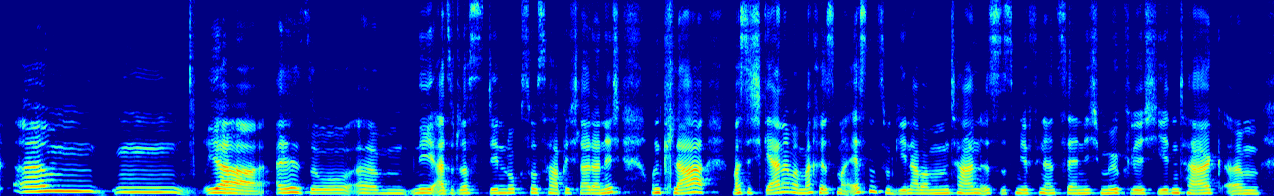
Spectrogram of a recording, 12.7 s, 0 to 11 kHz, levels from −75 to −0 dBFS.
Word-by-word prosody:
Ähm, 290 +1 +3
hm, 245 -1 -3 0.2
ja, 195 -7 +5
also, 195 -4 0
ähm, 185 -2 -4
ne, 200 +1 +1
also 175 +1 0
das 195 +2 -5
den 200 +1 -1
Luxus 205 0 -4
habe 185 0 -2
ich 200 0 -7
leider 185 0 +1
nicht. 230 +5 0 0.3
Und 215 0 +2
klar, 215 +4 +5 0.2
was 190 +5 0
ich 205 -1 -5
gerne 215 +7 +2
mal 220 - 0
mache, 210 +3 -1
ist 200 +1 -5
mal 215 - -3
essen 245 +5 -1
zu 195 -8 -6
gehen, 175 +3 -3
aber 180 -1 -1
momentan 185 +1 0
ist 190 0 -6
es 175 +3 -11
mir 185 -2 -1
finanziell 185 -1 -4
nicht 190 +2 -4
möglich, 185 -1 -2
jeden 185 +2 0
Tag, 195 0 +1
ähm, 170 +1 -2
200 Hz, 175 wpm, -25 LUFS, 185-220 Hz, 0.3 s, ja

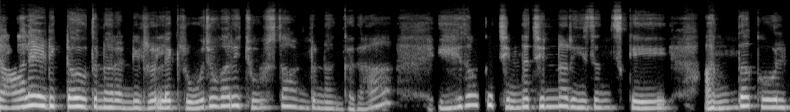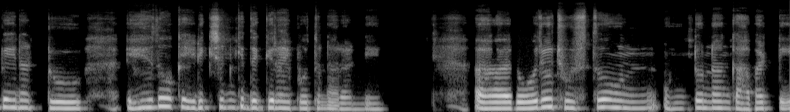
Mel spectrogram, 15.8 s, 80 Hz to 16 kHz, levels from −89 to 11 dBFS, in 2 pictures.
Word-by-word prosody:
చాలా 245 +5 +4
యడిక్ట్ 280 -1 +4
అవుతున్నారండి. 235 -5 +3
ర - - +1
లైక్ 230 0 0
రోజువారీ 280 +7 +2
చూస్తా 235 +3 -6
ఉంటున్నాం 215 -4 -7
కదా! 180 0 -8 0.8
ఏదో 265 +6 0
ఒక 310 0 0
చిన్న 235 -1 -1 0.2
చిన్న 265 0 0 0.2
రీజన్స్‌కే 230 -2 -2 0.7
అంతా 220 +6 +1
కోల్పోయినట్టు, 235 -3 +1 0.8
ఏదోక 260 +3 +2
యడిక్షన్‌కి 235 +2 -3
దగ్గరైపోతున్నారండి. 200 - -3 1.1
ఆహ్, 200 0 +6
రోజూ 220 +5 +5
చూస్తూ 215 +1 -2 0.2
ఉన్ 215 -1 -5 0.4
ఉంటున్నాం 215 +3 -3
కాబట్టి, 200 +2 -4
225 Hz, 95 wpm, -18 LUFS, 210-245 Hz, 1.1 s, ఆహ్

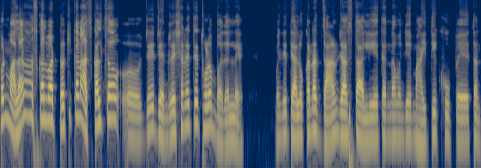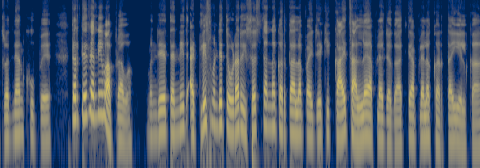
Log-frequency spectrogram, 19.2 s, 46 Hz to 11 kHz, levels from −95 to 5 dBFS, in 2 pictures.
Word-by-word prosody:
पण 220 +3 +1
मला 140 -2 +5 0.2
आजकाल 230 -1 +2
वाटतं 215 -5 +5
की 245 - -14
कारण 245 -1 +4
आजकालचं 225 +4 +4
अ, 125 -2 -3
जे 160 +3 -1
जनरेशन 140 +6 0
आहे 185 - 0
ते 195 - +2
थोडं 170 -1 0
बदललंय. 110 -3 -4 0.7
म्हणजे 125 +3 -6
त्या 135 -3 +5
लोकांना 145 +5 +2 0.2
जाण 125 +6 +2
जास्त 135 0 +2
आली 120 -2 +2
आहे, 120 - -1
त्यांना 125 0 -3
म्हणजे 125 +1 -6
माहिती 115 +3 -6
खूप 125 -4 -10
आहे, 115 -1 +1
तंत्रज्ञान 125 +3 -4
खूप 120 -3 -14
आहे 115 0 -2 0.5
तर 230 0 +6
ते 240 - +7
त्यांनी 255 -1 +4
वापरावं. 115 - +3 0.3
म्हणजे 130 +3 -1
त्यांनी 145 +3 -2
ॲटलीस्ट 165 - +1
म्हणजे 190 -1 0
तेवढा 150 +3 +4
रिसर्च 155 0 -3
त्यांना 175 -2 -1
करता 145 -2 0
आला 140 0 +2
पाहिजे, 130 0 -2
की 140 - -9
काय 130 +1 +5
चाललंय 120 +4 +3
आपल्या 125 -1 0
जगात 105 -1 -4
ते 130 - 0
आपल्याला 125 +1 -1
करता 110 0 -5
येईल 110 -2 -4
का? 95 0 -6
130 Hz, 165 wpm, -23 LUFS, 120-165 Hz, 0.7 s, ते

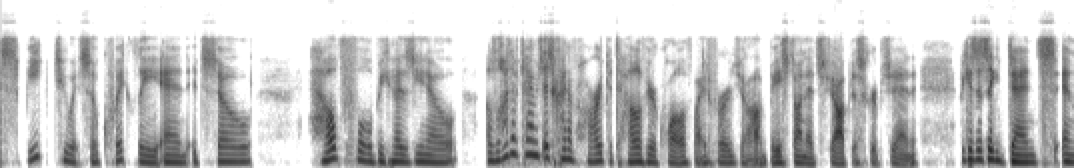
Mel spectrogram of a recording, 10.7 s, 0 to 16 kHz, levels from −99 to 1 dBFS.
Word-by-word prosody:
speak 245 +8 -5
to 185 -4 -4
it 150 - -8
so 150 -1 -3
quickly, 155 -7 -3
and 145 -2 +1
it's, - - -7
so, 155 -1 -1 0.6
helpful 190 -3 +1
because, 155 -1 0
you 160 -1 +1
know, 140 -2 -1 0.3
a - - 0
lot 190 - +1
of 330 - 0
times 310 -3 +2
it's 250 - +4
kind 215 -1 +2
of 180 - -6
hard 165 +2 -1
to 165 - -9
tell 155 0 +1
if 155 - 0
you're 150 -2 +1
qualified 130 0 -2
for 135 +1 -2
a 135 - -2
job 130 - -4
based 135 0 0
on 135 -2 +2
its 115 0 -4
job - - +4
description. - - -5 0.4
Because 205 0 +3
it's, 205 - +3
like, 185 -6 +6
dense 145 -3 +5
and, 160 -2 +4
155 Hz, 210 wpm, -27 LUFS, 145-185 Hz, 0.6 s, like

